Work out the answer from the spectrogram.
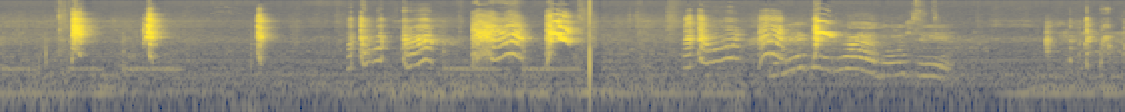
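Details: Pet talking parrot, locally called mithu, giving short squeaky chirps followed by wavering, speech-like warbled phrases that bend up and down in pitch, with a faint steady hum behind.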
